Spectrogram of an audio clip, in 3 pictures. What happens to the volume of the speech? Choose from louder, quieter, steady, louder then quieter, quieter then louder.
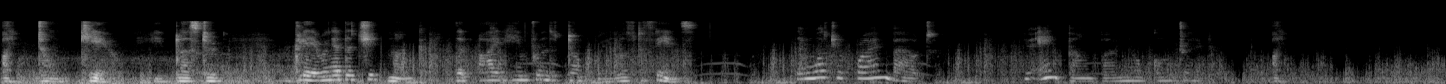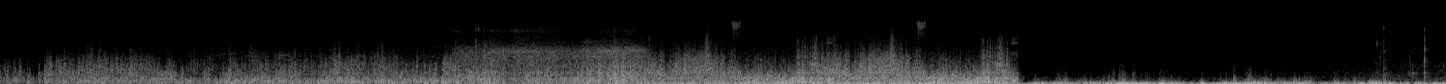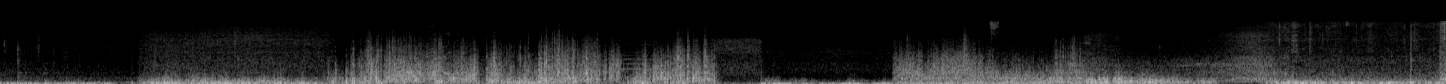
quieter.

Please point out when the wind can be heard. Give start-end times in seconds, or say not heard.
0.0-43.3.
